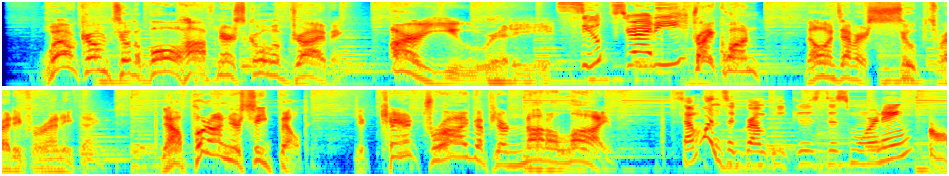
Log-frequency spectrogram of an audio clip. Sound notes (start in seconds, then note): none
